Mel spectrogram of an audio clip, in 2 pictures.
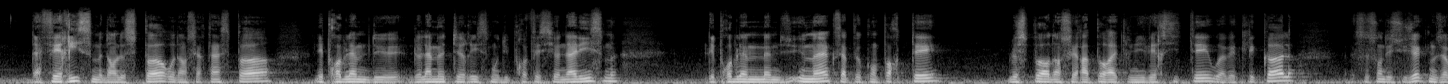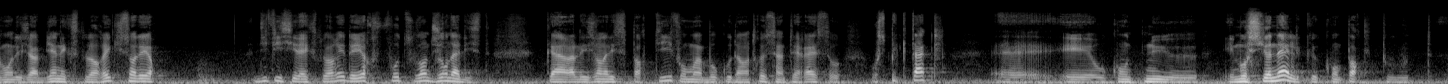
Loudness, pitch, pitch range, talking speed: -20 LUFS, 115 Hz, 105-125 Hz, 160 wpm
